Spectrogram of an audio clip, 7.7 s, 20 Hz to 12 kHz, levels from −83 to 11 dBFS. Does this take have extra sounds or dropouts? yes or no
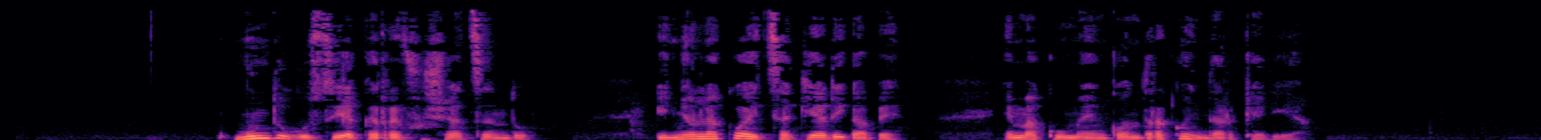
no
